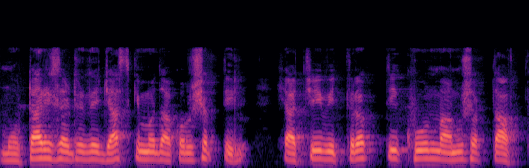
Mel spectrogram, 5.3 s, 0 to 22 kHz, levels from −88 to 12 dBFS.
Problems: none marked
